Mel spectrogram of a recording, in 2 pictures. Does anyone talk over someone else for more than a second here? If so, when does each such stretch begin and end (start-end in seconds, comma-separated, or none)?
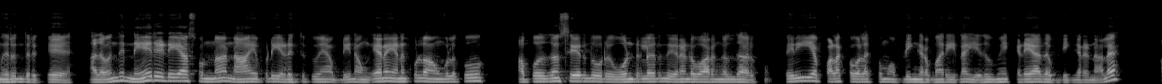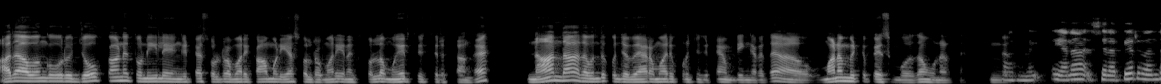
none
